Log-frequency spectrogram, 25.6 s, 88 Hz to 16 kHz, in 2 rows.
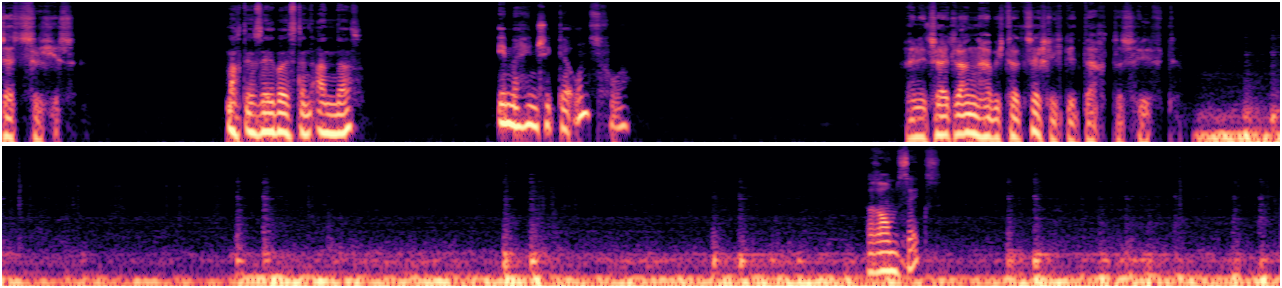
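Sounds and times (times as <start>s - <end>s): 
speech: 0.0s - 0.8s, 2.2s - 3.7s, 5.0s - 6.3s, 9.0s - 12.2s, 21.4s - 22.2s
high-speed TGV train travelling at night: 11.9s - 25.5s
rail clicks: 11.9s - 25.5s.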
